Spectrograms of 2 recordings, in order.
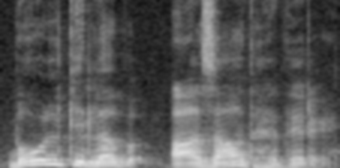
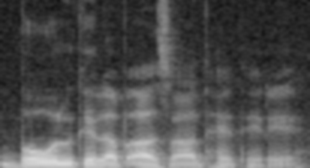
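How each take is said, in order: First: It is read with a weighty pause and energy. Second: It is read flatly with low energy. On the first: The speaker calls it right. "यहाँ पे pause लिया" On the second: The speaker calls it wrong. "मतलब इस तरह से डल जा रहा है"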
